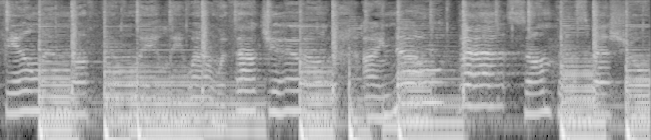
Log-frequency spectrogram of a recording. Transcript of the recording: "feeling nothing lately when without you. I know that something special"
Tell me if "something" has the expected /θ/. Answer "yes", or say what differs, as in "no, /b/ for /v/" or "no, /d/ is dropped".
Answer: yes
